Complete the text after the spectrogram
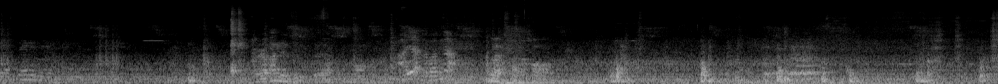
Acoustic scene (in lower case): cafe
